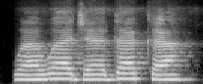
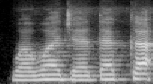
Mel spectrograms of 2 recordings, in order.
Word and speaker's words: وَوَجَدَكَ: But this one is the one with the thin sound. Okay, so no need to pronounce it with a qalqala sound. وَوَجَدَكَ, like that. Just a normal k sound that you would say. وَوَجَدَكَ, and keep it short.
